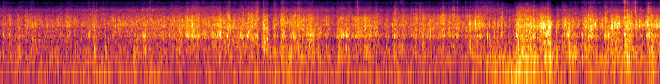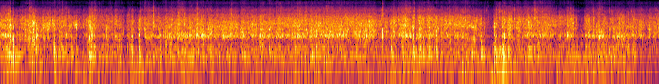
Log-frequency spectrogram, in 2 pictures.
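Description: Mountain bike descending a rough rocky trail: tyres rolling and crunching over rock, with frequent knocks and rattles from the bike as it hits bumps, over a constant rush of wind noise on the camera. It gets louder and rougher about five seconds in.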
